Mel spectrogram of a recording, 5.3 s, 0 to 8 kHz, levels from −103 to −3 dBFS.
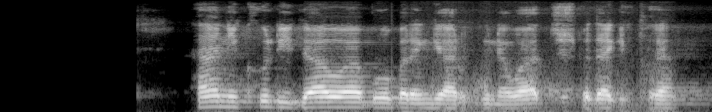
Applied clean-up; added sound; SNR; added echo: neural separator model SepFormer DNS4.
